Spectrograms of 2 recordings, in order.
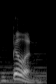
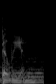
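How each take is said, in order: First: The word ends with a short 'in' sound. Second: The word ends with a 'yun' sound. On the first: The speaker calls it right. "Billin, not billion" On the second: The speaker calls it wrong. "not billion"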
